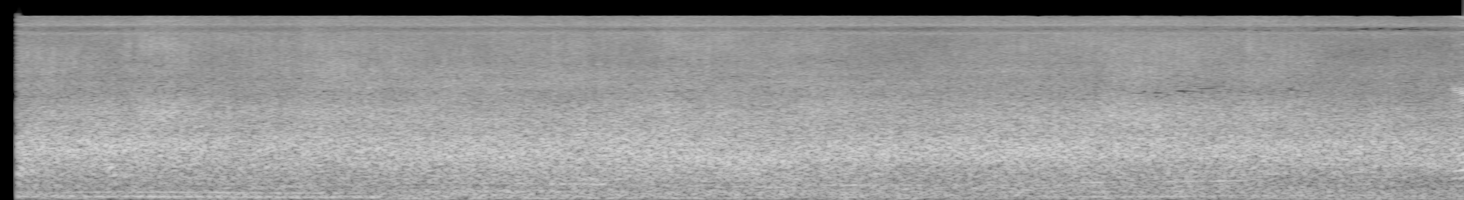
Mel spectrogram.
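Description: Steady traffic noise from a multi-lane highway, with a low engine hum from nearby stopped cars in the first few seconds.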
